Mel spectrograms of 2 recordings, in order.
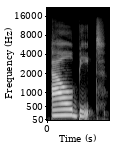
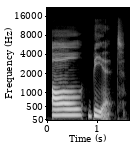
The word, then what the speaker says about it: albeit: Common mispronunciation. Albeat. Correct pronunciation. Albeit. Three syllables with the stress on the second.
